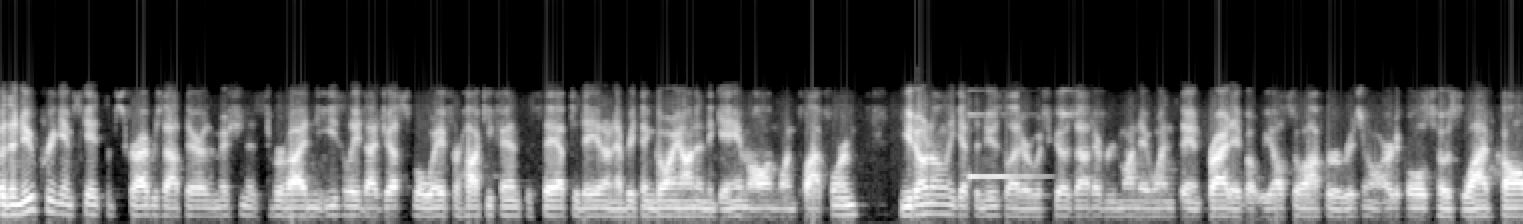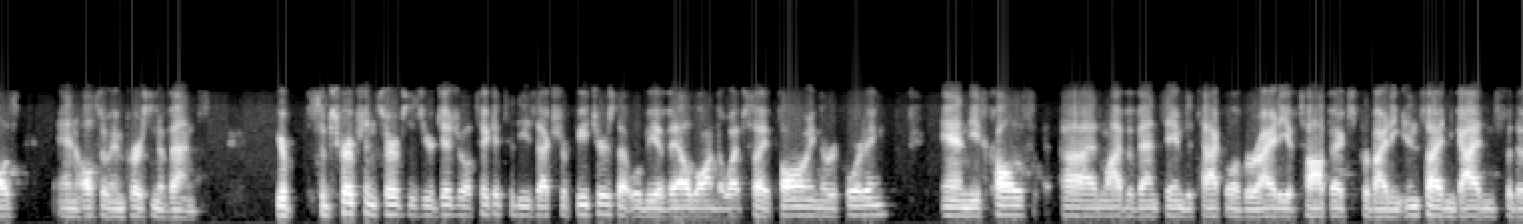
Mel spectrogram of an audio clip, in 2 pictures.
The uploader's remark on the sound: the recording of our LIVE conference call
